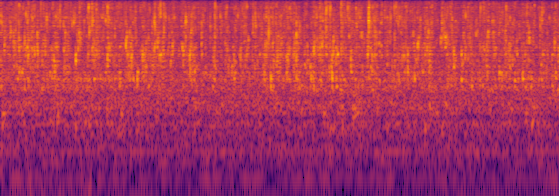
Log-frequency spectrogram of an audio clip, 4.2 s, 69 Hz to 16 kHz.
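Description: Engine oil pours steadily from the drain of a 1972 Corvette's rusted, seized engine into a large jug, a continuous close liquid gush and trickle with no talk.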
